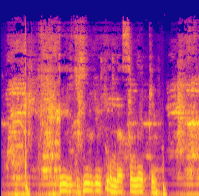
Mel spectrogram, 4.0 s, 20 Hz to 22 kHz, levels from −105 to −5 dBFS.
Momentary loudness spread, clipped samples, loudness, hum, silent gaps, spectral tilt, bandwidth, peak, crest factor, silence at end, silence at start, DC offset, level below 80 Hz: 5 LU; under 0.1%; -13 LUFS; none; none; -5 dB/octave; 15 kHz; 0 dBFS; 12 dB; 0 s; 0.05 s; under 0.1%; -26 dBFS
